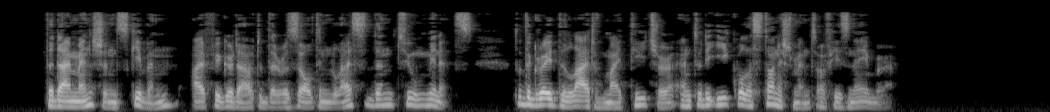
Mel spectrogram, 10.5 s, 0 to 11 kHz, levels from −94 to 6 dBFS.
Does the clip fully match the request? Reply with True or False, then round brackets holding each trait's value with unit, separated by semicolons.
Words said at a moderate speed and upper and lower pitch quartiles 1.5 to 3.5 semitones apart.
False (160 wpm; 5.5 semitones)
